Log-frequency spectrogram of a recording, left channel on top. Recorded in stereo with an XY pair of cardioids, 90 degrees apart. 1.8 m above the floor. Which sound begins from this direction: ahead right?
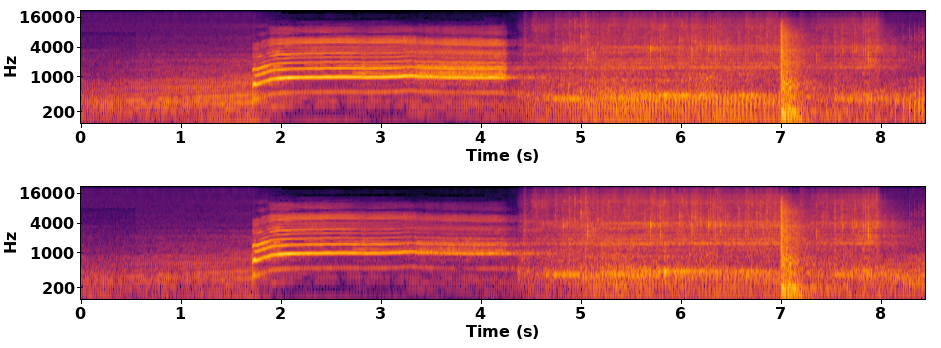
A running tap, at 4.4 s.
